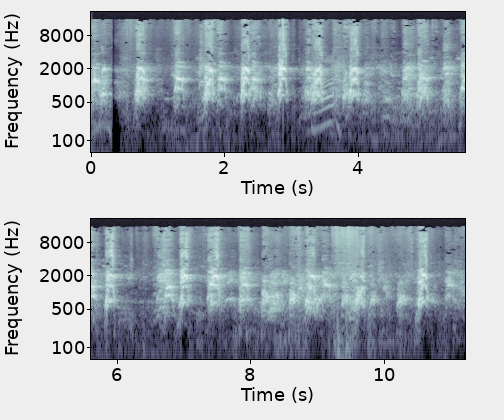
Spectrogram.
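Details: Several rescued dogs at Yangsan's Mindeulle Shelter for abandoned dogs bark in a steady chorus of short, sharp barks, closely spaced and overlapping, with a brief rising whine partway through.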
